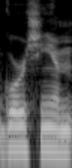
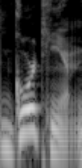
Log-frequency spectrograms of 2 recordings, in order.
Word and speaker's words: Gortium: Of course, we're gonna have some Gorsium on, or actually it's Gortium. See, that's what I was pronouncing it wrong all this time.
